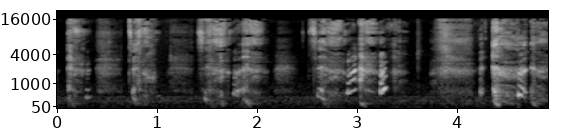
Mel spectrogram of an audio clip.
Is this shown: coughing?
yes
